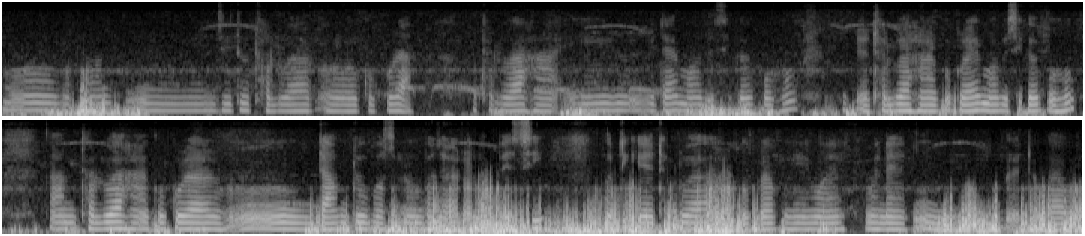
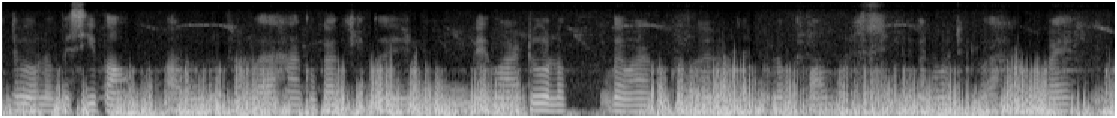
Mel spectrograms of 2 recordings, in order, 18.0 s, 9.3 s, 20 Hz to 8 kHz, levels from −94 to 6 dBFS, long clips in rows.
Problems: constant background noise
